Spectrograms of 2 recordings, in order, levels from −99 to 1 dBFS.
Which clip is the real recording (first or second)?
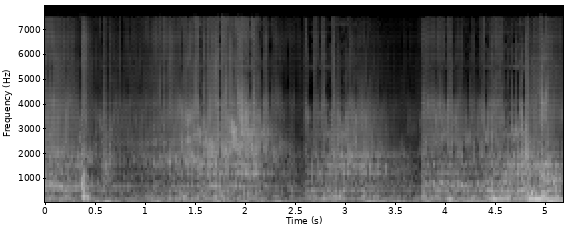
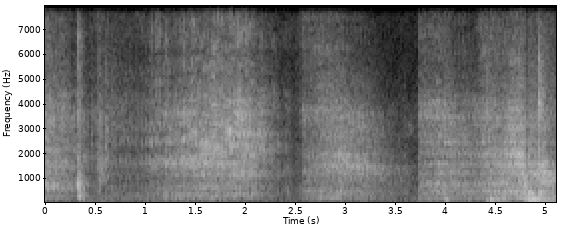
second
